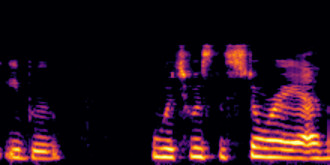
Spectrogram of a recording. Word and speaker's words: Igbo: story of ebu landing that word there igbo is pronounced ebu which was the story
